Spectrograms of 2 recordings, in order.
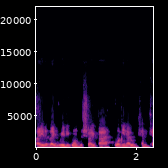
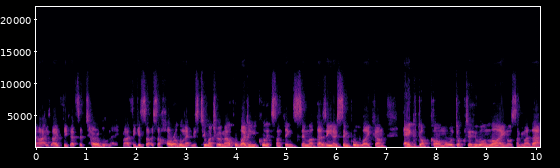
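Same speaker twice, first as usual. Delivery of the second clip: plain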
